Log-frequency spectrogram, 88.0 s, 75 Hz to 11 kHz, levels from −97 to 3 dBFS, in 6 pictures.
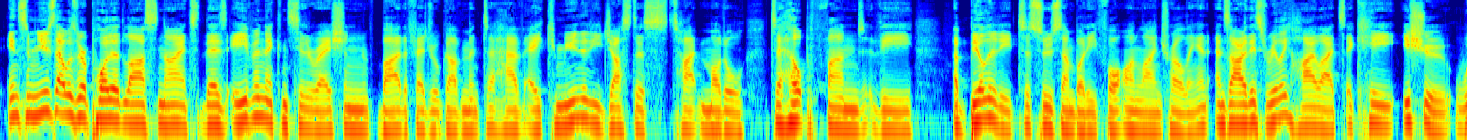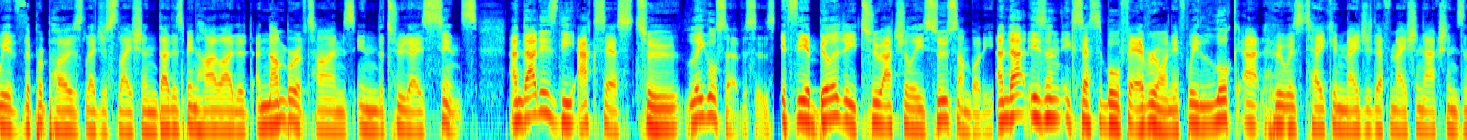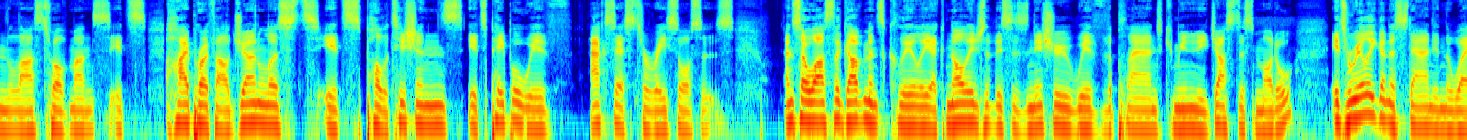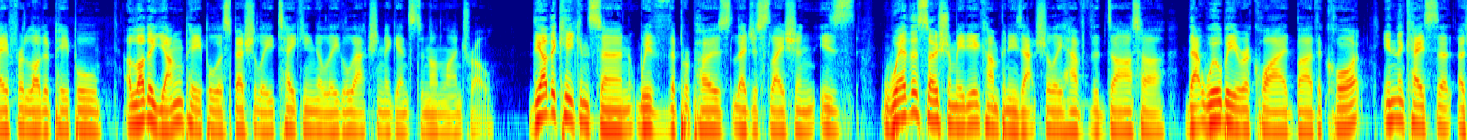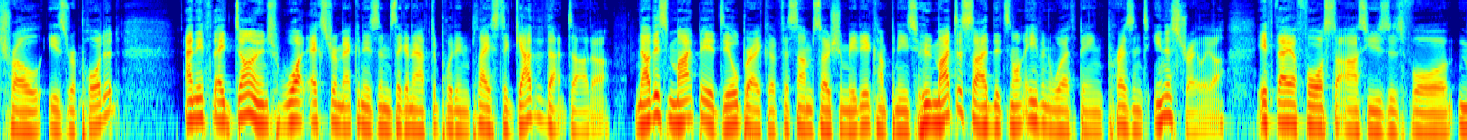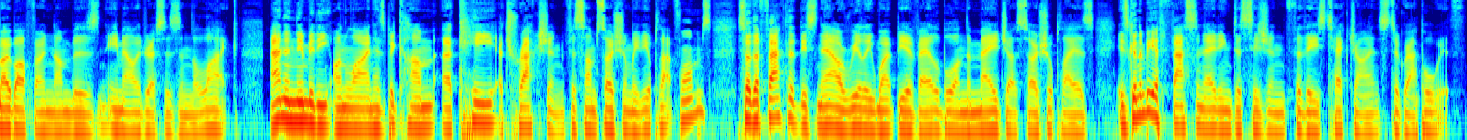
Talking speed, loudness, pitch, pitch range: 195 wpm, -20 LUFS, 120 Hz, 110-135 Hz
